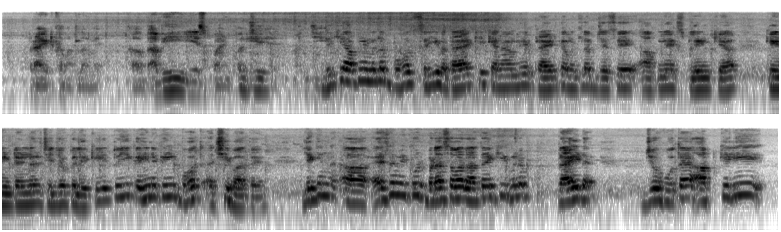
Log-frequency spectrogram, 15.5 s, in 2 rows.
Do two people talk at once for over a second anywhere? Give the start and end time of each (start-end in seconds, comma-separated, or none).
none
